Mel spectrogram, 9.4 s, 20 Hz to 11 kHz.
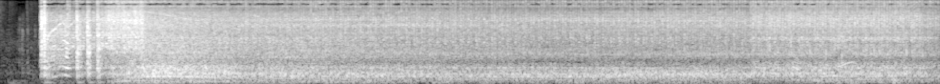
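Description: BMW E39's inline-six engine cranking and catching about half a second in, briefly running faster, then settling into a steady idle.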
